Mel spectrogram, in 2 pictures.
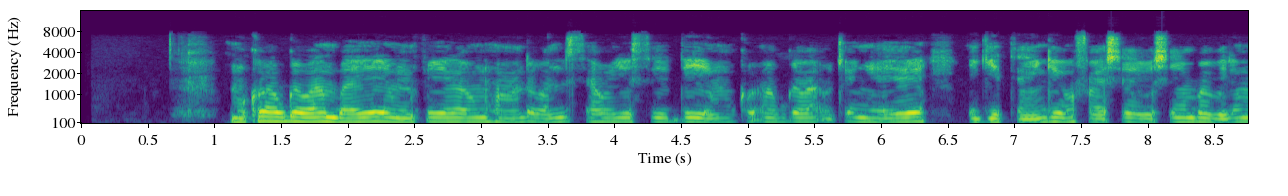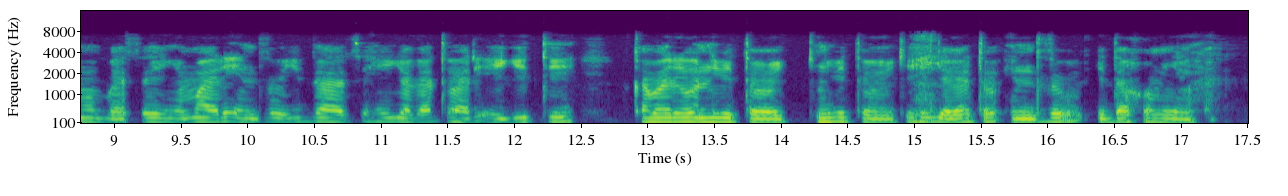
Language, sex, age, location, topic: Kinyarwanda, male, 50+, Musanze, agriculture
